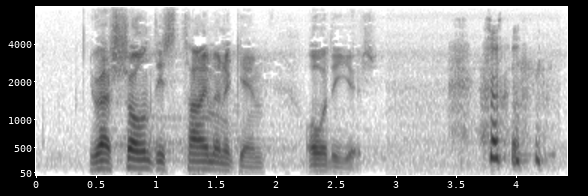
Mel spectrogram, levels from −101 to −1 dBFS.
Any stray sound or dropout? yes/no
yes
